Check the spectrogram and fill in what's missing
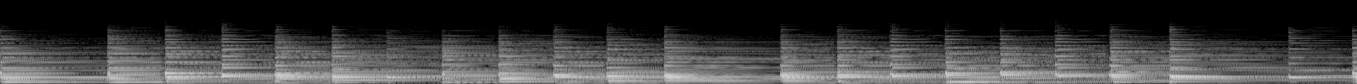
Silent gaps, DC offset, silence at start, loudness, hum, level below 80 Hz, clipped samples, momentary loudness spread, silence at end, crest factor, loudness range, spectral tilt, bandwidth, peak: none; under 0.1%; 0 s; -19 LUFS; none; -44 dBFS; under 0.1%; 8 LU; 0 s; 16 dB; 1 LU; -9 dB/octave; 6.2 kHz; -2 dBFS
